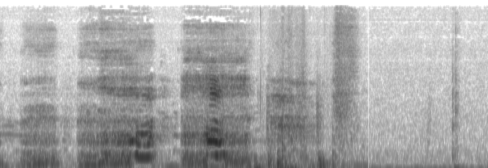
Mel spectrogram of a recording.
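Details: Two Shiba Inu dogs squabbling over a touching paw: low, rough grumbling growls in uneven bursts with breathy whines, fading to quiet near the end.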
